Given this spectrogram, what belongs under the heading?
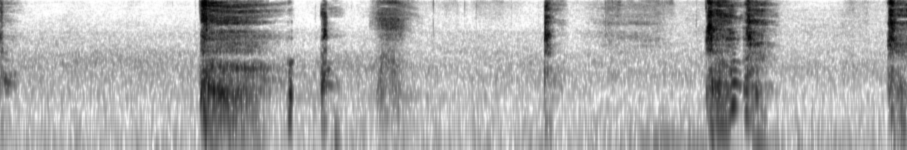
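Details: About seven harsh, dry cough bursts, some in quick pairs, over steady room noise, from a sick young woman who had to leave class, woke up ill with sore throat; coughing fit.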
